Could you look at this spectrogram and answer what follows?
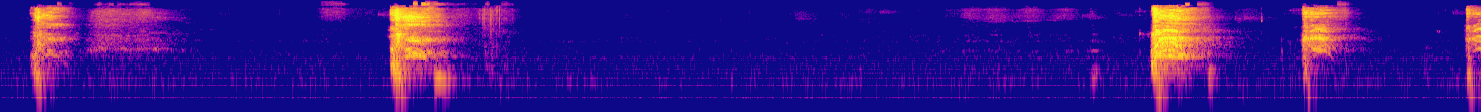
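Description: About five short, dry coughs spaced over several seconds, with a faint background hum.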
